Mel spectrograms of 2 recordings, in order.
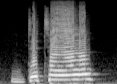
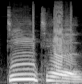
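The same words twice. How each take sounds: First: The first vowel is short, not a long E. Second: The first vowel is a long E sound. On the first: The speaker calls it wrong. "it's not detail" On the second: The speaker calls it right. "The long E sound"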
